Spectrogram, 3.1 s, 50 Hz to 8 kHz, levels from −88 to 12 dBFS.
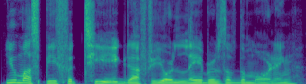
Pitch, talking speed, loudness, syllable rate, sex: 130 Hz, 195 wpm, -16 LUFS, 5.2 syllables/s, male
